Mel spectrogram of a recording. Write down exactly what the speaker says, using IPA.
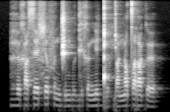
ɦ œ x ɑ s ɛ ɬ ə f ə n d͡ʒ ə m b ə ɡ e x œ ŋ e ɡ͡ǃ œ f j ɑ ŋ ə tˤ ɯ ɾ œ k œ

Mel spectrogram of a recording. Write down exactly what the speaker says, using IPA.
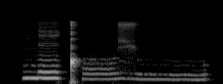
n e ǃʰ ɔ̤ ʒ ṳ

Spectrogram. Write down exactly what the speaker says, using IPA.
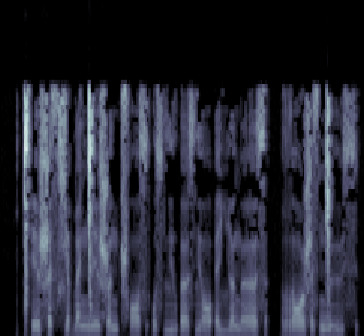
ǀʰ e ʂ ɛ s ɕ æ b æ ŋ͡ǀ e ʂ œ n ʈ͡ʂʰ ɔː s ʔ o s lʲ u ʔ œː s lʲ ɔː ʔ ɛ ʎ œ ŋ œː s | r ɔː ʂ ɛ s ŋ͡ǀ ʉ s

